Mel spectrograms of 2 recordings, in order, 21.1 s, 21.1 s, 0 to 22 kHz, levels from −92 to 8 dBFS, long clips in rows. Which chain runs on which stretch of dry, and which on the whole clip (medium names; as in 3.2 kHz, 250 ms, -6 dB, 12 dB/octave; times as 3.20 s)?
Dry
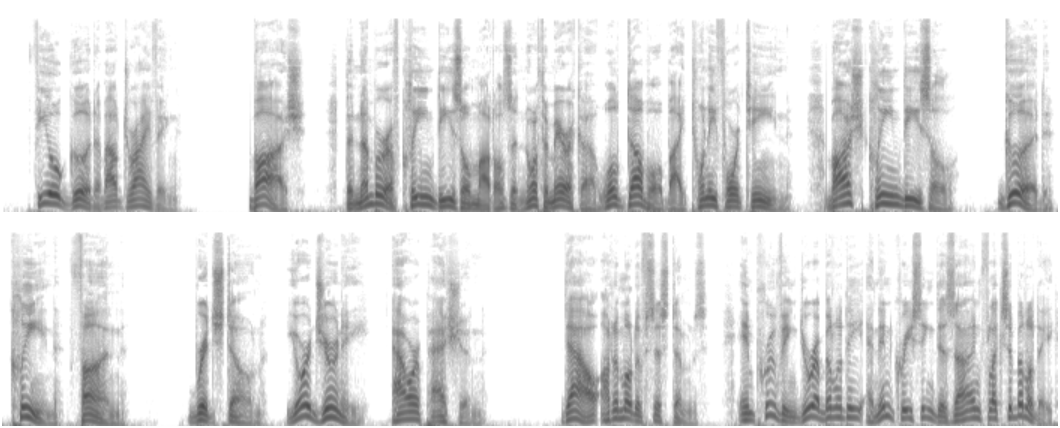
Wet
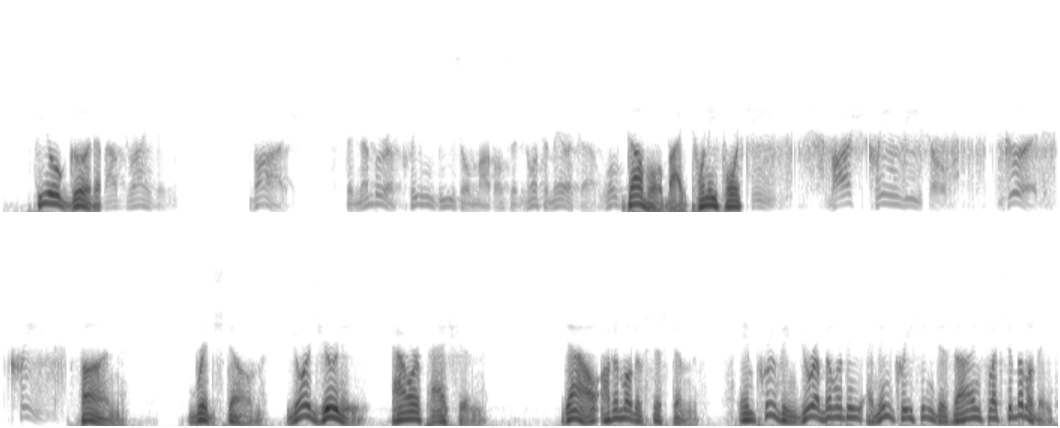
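0.97–6.20 s: differentiator + band-stop 630 Hz, Q 7.9 + delay 85 ms -17 dB
7.37–11.21 s: jump at every zero crossing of -40.5 dBFS + resonant high-pass 1.4 kHz, resonance Q 2.6 + compression 2:1, threshold -42 dBFS
13.68–16.57 s: small resonant body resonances 330/1400/2500 Hz, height 12 dB, ringing for 55 ms + tape noise reduction on one side only decoder only
whole clip: elliptic low-pass 1.2 kHz, stop band 40 dB; peaking EQ 120 Hz +13 dB 1.1 oct; trim +2 dB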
